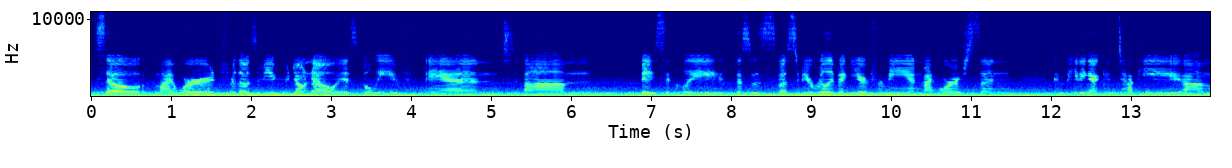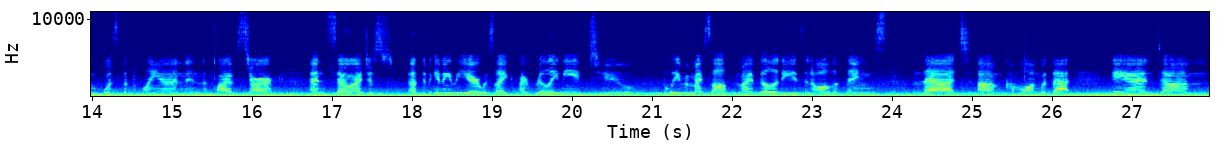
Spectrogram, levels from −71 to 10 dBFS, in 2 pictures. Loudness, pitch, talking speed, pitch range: -28 LUFS, 90 Hz, 160 wpm, 85-95 Hz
